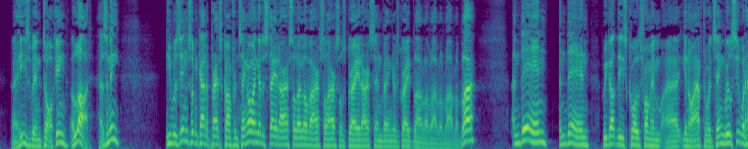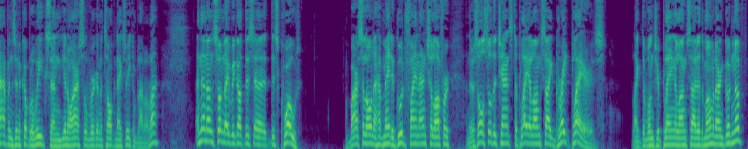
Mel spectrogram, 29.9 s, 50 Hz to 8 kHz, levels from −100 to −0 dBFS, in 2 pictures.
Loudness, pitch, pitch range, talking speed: -25 LUFS, 145 Hz, 125-170 Hz, 235 wpm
